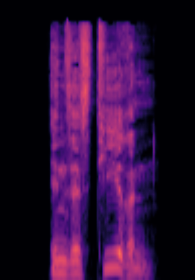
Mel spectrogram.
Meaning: to insist
- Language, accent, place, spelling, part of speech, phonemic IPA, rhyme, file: German, Germany, Berlin, insistieren, verb, /ɪnzisˈtiːʁən/, -iːʁən, De-insistieren.ogg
